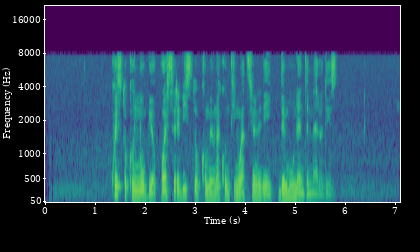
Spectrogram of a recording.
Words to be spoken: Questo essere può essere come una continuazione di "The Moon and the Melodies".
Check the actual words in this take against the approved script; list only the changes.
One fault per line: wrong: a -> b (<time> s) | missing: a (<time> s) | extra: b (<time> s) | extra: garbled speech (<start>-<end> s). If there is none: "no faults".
wrong: essere -> connubio (1.7 s)
extra: visto (2.7 s)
